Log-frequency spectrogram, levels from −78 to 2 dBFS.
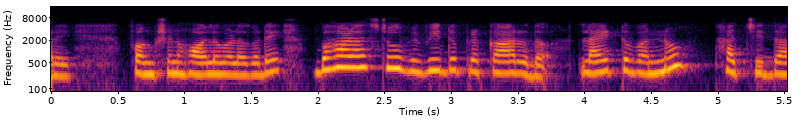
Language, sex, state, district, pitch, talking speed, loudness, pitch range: Kannada, female, Karnataka, Bidar, 275 Hz, 100 wpm, -17 LUFS, 255-315 Hz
